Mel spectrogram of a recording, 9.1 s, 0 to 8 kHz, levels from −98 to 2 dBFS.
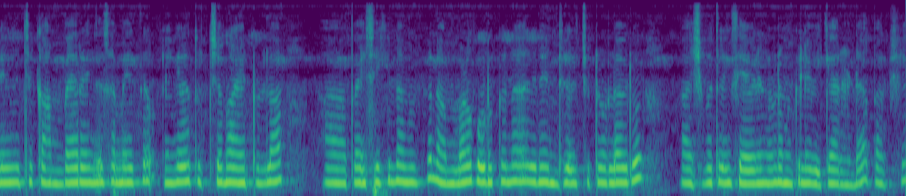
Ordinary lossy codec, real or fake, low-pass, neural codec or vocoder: none; fake; 7.2 kHz; codec, 16 kHz, 8 kbps, FreqCodec, larger model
